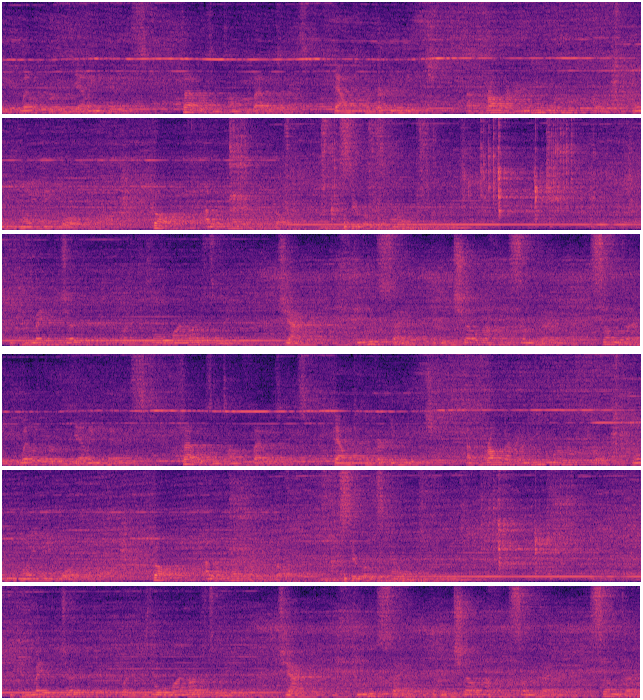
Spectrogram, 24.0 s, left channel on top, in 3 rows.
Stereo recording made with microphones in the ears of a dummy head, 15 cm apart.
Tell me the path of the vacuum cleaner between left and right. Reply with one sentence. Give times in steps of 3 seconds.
In this clip you hear the vacuum cleaner on the left from 0 s, in the centre from 6 s and on the right from 9 s.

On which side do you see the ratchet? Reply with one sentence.
You can hear the ratchet on the left.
